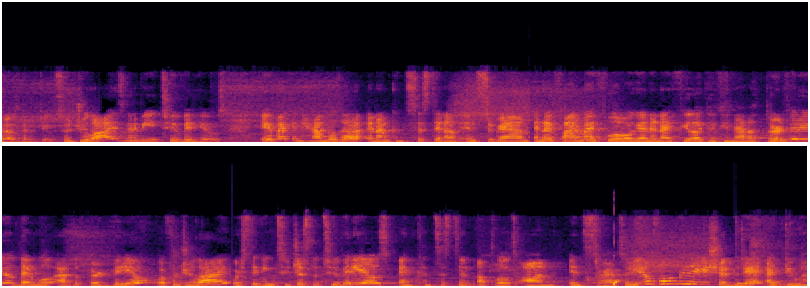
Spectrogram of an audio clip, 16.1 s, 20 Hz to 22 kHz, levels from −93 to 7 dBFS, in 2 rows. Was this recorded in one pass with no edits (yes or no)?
yes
